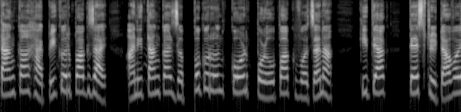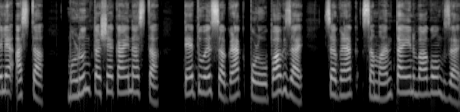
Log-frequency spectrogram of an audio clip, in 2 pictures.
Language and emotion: Goan Konkani, neutral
